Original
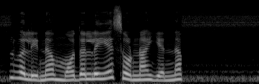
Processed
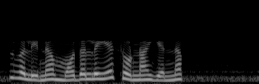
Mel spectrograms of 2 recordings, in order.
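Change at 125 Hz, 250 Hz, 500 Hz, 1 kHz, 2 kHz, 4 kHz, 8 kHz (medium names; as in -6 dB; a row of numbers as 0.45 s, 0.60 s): no reading, -4.5 dB, -4.0 dB, -4.5 dB, -4.5 dB, under -15 dB, under -40 dB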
